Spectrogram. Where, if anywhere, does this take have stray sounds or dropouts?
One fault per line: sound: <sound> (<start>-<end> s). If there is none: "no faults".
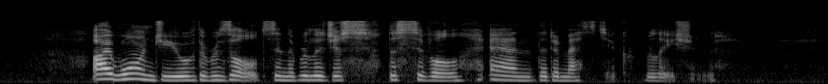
no faults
